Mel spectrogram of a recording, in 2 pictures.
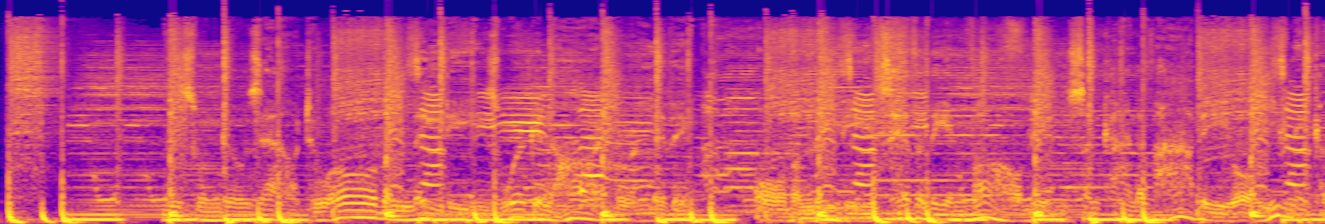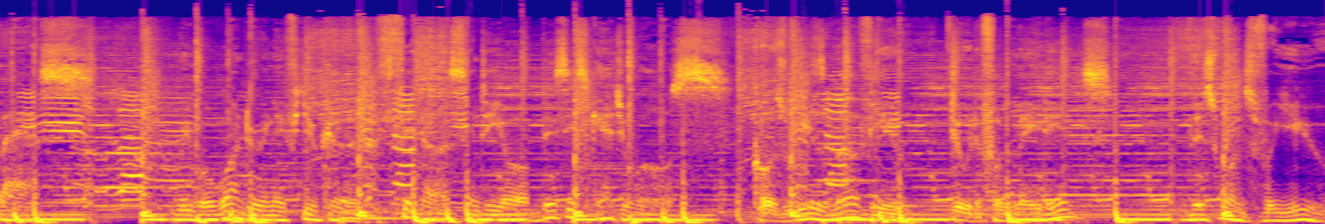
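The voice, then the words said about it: Sexy, sultry spoken voice. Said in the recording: “the amazing sexy voice”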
